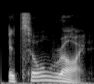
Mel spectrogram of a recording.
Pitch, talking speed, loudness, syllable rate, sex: 150 Hz, 190 wpm, -15 LUFS, 4.1 syllables/s, female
